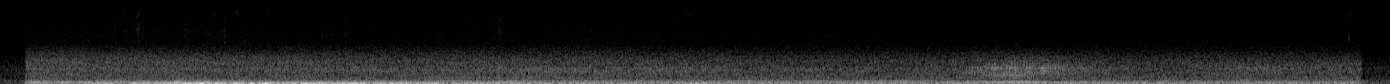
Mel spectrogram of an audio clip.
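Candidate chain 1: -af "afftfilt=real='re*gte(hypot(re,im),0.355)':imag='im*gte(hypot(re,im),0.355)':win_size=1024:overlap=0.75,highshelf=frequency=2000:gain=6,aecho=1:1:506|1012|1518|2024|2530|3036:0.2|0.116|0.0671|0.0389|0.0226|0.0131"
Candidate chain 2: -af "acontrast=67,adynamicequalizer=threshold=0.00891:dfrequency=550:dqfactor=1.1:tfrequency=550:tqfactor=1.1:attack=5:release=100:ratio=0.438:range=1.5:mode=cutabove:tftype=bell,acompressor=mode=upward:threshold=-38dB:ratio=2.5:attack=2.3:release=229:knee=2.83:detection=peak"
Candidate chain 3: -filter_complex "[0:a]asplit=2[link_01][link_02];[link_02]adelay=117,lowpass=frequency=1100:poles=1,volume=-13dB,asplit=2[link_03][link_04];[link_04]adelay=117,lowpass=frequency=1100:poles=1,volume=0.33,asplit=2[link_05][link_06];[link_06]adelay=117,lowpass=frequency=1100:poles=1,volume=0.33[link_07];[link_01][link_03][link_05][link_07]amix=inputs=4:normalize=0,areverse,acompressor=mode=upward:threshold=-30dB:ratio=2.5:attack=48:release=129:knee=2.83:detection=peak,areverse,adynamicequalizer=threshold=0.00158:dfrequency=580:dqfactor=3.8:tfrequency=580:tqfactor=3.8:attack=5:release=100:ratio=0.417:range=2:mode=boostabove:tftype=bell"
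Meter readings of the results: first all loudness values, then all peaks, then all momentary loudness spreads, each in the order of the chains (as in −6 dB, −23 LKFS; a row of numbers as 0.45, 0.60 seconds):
−31.0, −27.5, −32.5 LKFS; −8.5, −4.5, −8.0 dBFS; 20, 12, 9 LU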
